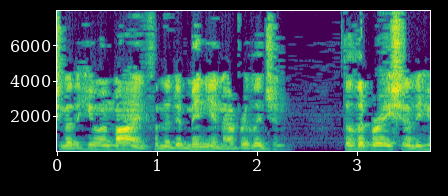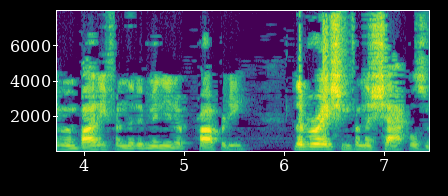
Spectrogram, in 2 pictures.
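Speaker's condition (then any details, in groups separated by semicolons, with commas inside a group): No condition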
